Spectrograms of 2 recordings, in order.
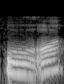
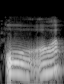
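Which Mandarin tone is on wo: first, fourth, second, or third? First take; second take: third tone; third tone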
